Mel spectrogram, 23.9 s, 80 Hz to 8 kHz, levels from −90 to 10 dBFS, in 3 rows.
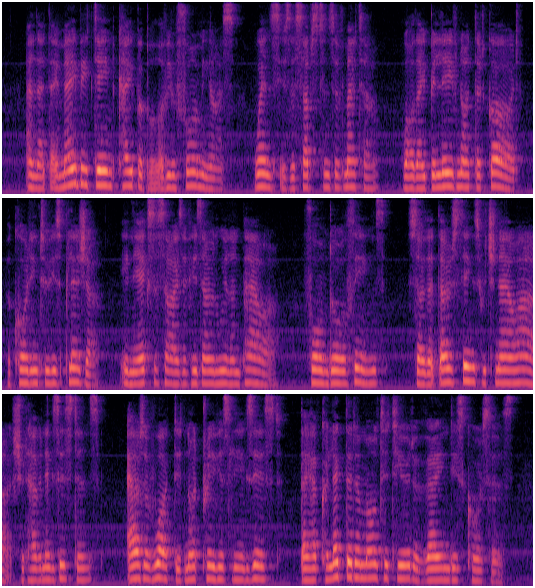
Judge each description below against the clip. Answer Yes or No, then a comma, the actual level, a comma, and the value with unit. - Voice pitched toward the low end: No, high, 190 Hz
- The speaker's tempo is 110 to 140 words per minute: No, average, 160 wpm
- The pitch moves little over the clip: Yes, narrow, 1.9 semitones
